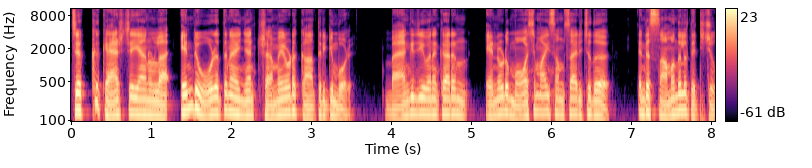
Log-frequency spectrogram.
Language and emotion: Malayalam, angry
